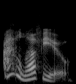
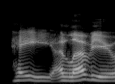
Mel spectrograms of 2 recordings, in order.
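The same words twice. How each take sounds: First: Genuine. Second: Super sarcastic. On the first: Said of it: "I'm genuinely looking at myself". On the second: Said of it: "like, super sarcastic". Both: Retold or imitated.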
